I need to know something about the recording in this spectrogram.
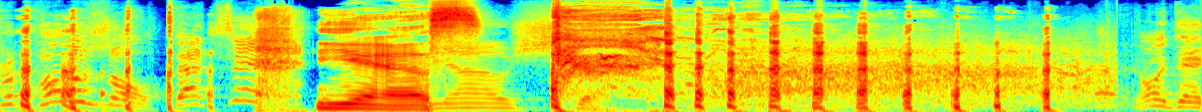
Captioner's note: laughing; laughing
